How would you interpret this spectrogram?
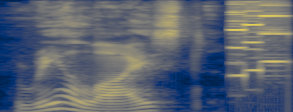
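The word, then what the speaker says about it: realised: Realized with S in British English. Is it pronounced as realized in British English? No. It is still pronounced as a Z, only spelled with an S, okay?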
